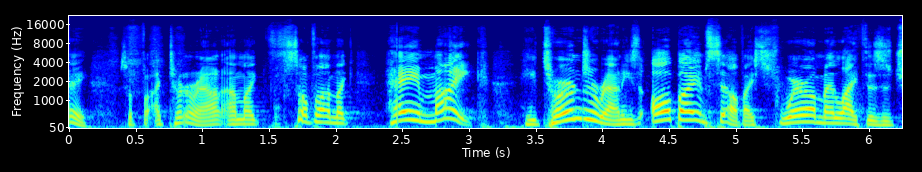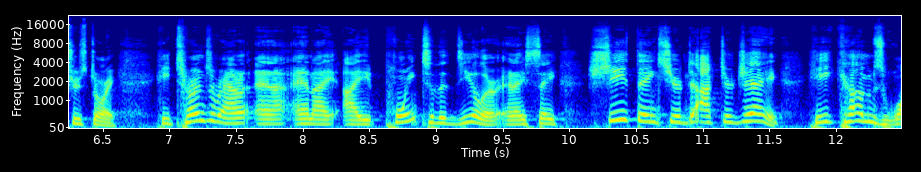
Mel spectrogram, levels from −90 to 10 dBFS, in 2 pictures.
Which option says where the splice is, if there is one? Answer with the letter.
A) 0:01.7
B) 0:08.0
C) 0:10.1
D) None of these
D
